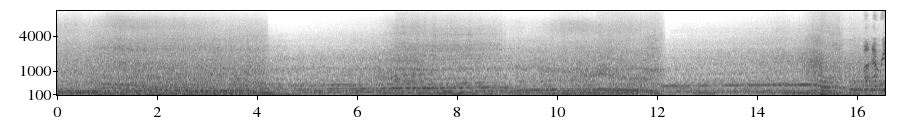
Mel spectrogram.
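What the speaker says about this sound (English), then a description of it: "Trans Am is also one of my favorite American cars." A Trans Am engine drives in Gran Turismo 7, its steady drone rising and falling through gear changes. The sound is loud and continuous throughout, with a few brief quieter dips.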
